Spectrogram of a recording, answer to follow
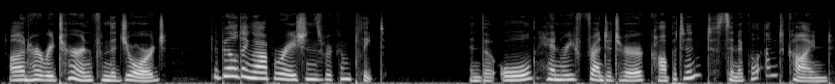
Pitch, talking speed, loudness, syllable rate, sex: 225 Hz, 150 wpm, -16 LUFS, 5.5 syllables/s, female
